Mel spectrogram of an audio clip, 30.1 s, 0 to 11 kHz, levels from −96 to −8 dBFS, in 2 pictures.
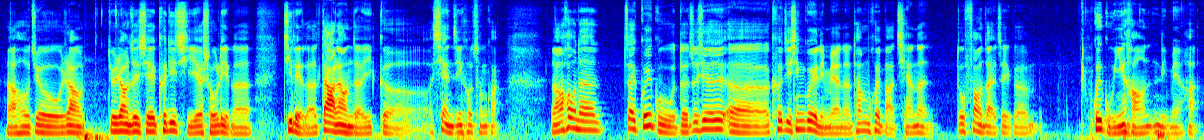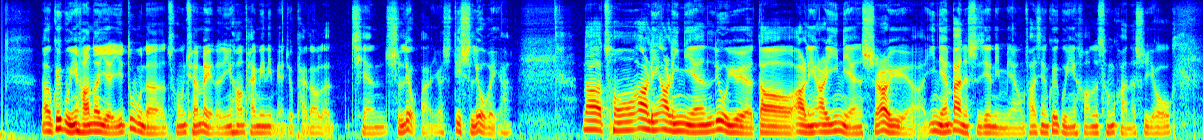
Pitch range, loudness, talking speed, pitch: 105-135 Hz, -21 LUFS, 275 characters per minute, 115 Hz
